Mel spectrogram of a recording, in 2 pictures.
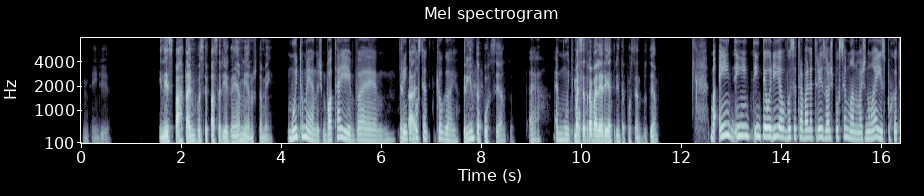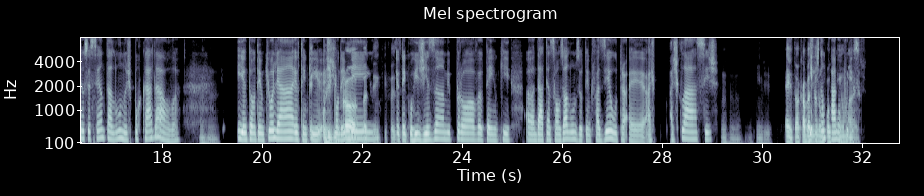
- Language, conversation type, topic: Portuguese, advice, Como posso ajustar meus objetivos pessoais sem me sobrecarregar?
- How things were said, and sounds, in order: in English: "part-time"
